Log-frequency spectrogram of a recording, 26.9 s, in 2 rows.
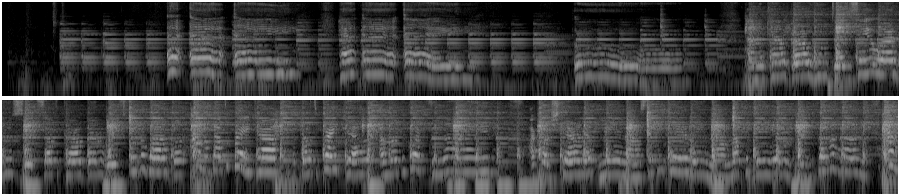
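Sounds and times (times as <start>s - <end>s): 
song intro and verse with backing track: 0.8s - 8.7s, 9.5s - 26.8s.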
